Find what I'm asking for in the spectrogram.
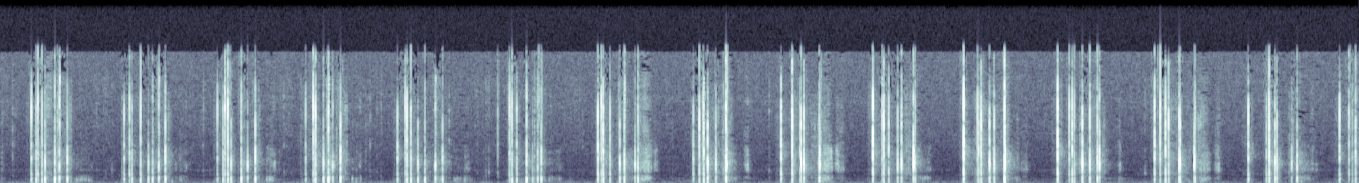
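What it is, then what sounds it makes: Plastic phone case. Nails and fingertips of both hands tap quickly on the back surface of a hard plastic phone case with a gold foil print. Dry, clicky taps come in short, rapid bursts, each with a low-mid body and bright, crisp edges. The taps die away almost instantly, with no ring.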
